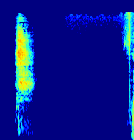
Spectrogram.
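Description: A single short, sharp burst of breath from a person, about a quarter second in.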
